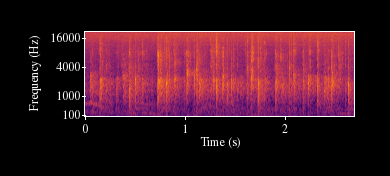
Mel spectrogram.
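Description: A crowd applauds with dense, overlapping hand claps that fill the room steadily, fairly loud and close, with a faint murmur of voices mixed underneath.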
